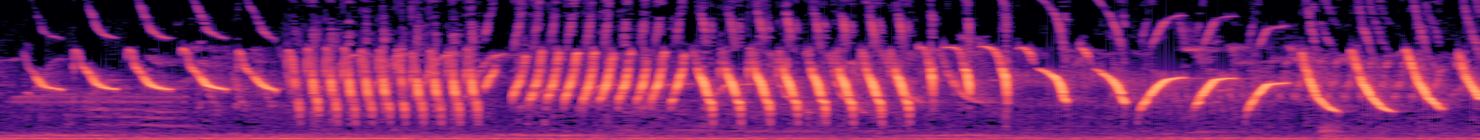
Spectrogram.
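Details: Canary singing, played to stimulate other birds to sing: downslurred whistled notes opening into fast rapid-fire rattling trills, then a string of repeated sweeping whistles, bright and high.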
